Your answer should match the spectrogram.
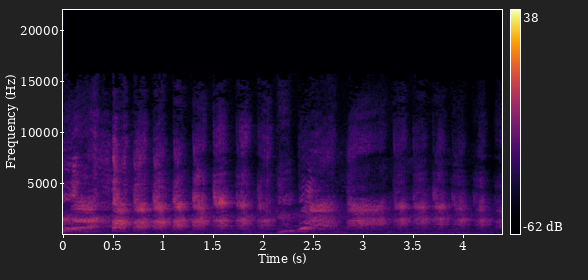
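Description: A cartoon villain's drawn-out evil laugh: a long run of rapid repeated 'ha's, with a fresh burst of laughter about two seconds in.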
